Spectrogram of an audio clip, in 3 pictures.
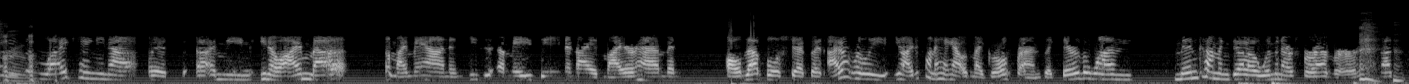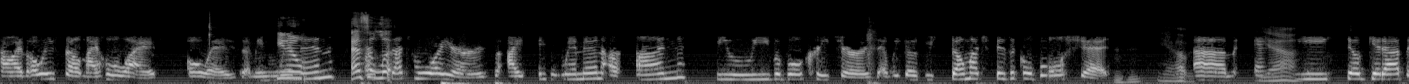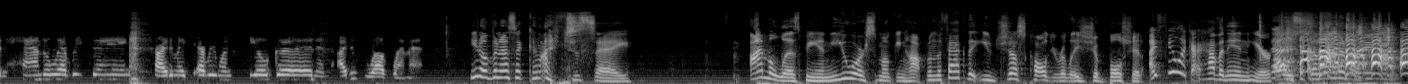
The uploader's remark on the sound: (in studio). (by phone).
